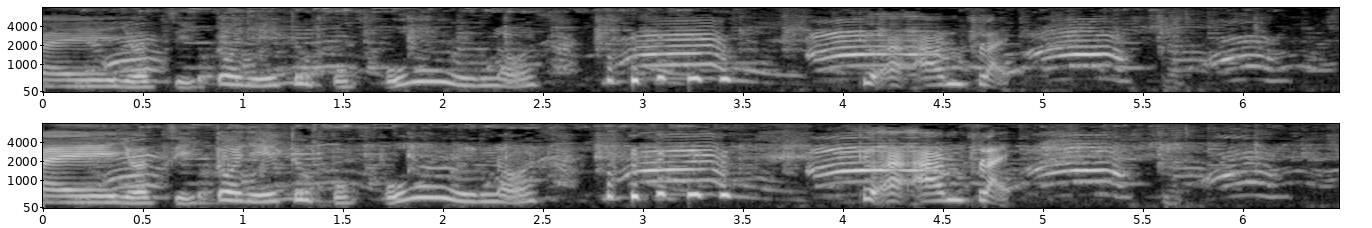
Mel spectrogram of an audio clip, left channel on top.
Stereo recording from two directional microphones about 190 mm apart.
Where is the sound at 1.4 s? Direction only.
5° right (ahead or behind).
